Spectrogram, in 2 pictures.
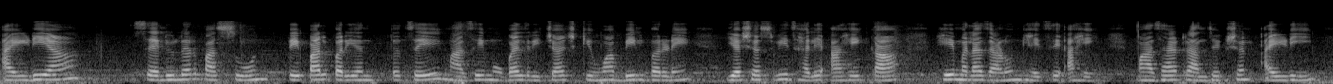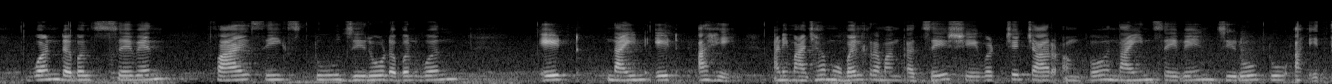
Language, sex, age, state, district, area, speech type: Marathi, female, 45-60, Maharashtra, Ratnagiri, urban, read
